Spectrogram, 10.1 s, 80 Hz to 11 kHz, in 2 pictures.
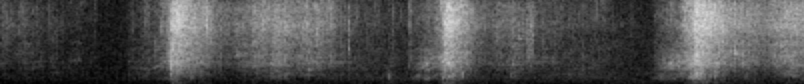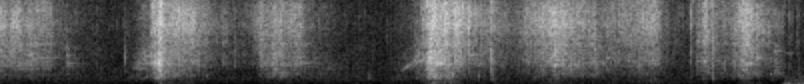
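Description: A scythe with a 30-inch blade swishing through long dry grass in repeated strokes, about six swishes roughly one every second and a half.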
